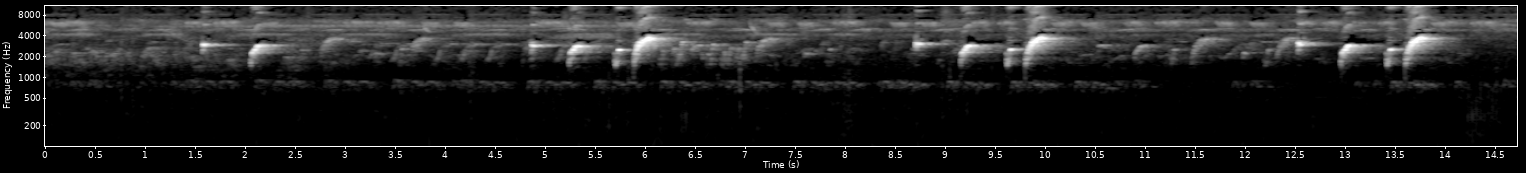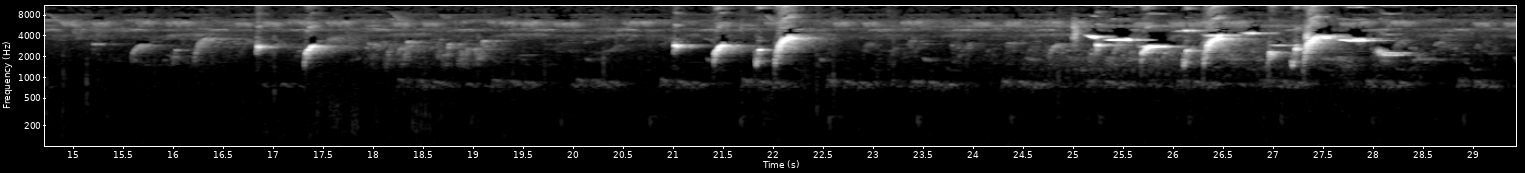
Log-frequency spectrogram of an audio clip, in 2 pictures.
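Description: Birds calling: short, sharp downward-slurred chirps repeated about once a second, growing into a flurry of overlapping calls near the end, over a steady high buzzing drone and a faint low pulsing chorus.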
